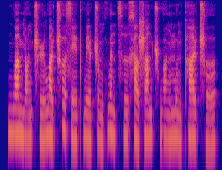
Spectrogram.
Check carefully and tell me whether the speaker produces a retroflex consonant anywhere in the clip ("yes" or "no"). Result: yes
